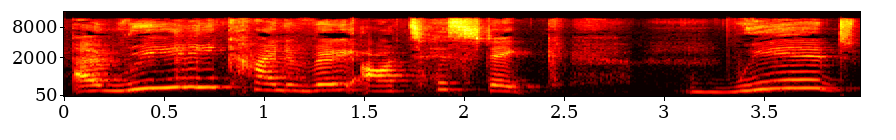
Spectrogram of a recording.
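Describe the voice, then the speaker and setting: A woman's voice: sits high, animated, takes it slowly, noisy background. A woman in her thirties talking nervously and self-consciously on a reality TV show. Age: 30s. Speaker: show participant. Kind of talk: reality TV conversation.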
